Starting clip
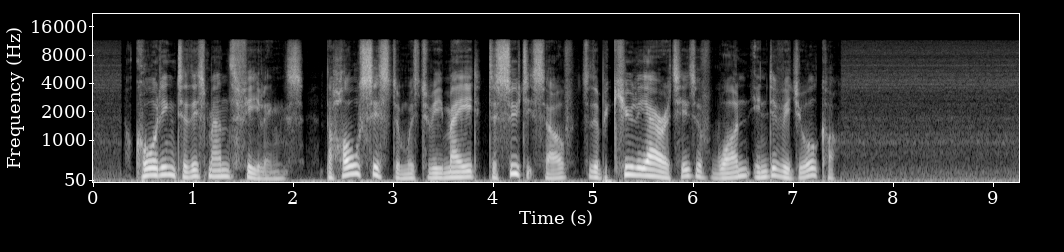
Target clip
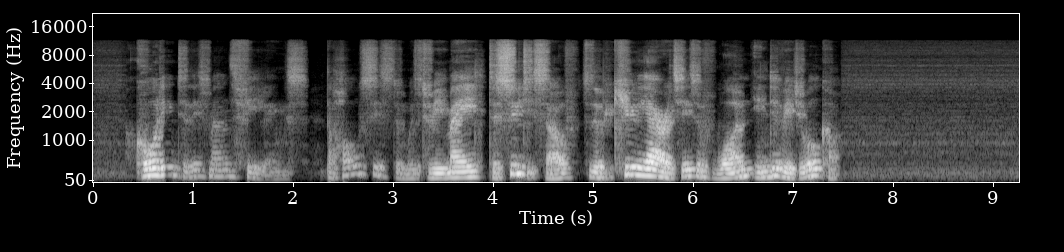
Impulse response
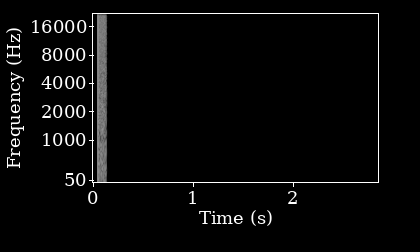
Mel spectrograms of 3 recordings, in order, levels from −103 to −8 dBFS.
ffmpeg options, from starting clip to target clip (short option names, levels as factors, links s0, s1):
-filter_complex "[0:a]highpass=f=140:w=0.5412,highpass=f=140:w=1.3066[s0];[1:a]atrim=start_sample=2205,atrim=end_sample=3087[s1];[s0][s1]afir=irnorm=-1:irlink=0,asplit=3[s2][s3][s4];[s2]afade=t=out:st=0.7:d=0.02[s5];[s3]acompressor=threshold=0.0158:ratio=4,afade=t=in:st=0.7:d=0.02,afade=t=out:st=3.24:d=0.02[s6];[s4]afade=t=in:st=3.24:d=0.02[s7];[s5][s6][s7]amix=inputs=3:normalize=0"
